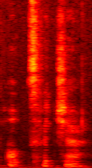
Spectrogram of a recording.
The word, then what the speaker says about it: Oxfordshire: As long as you don't pronounce it in the American way, the Oxfordshire and Gloucestershire. It has to be sh, doesn't it? – Yes.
